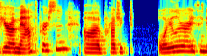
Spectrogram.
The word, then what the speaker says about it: Euler: If you're a math person, Project Euler, I think it's pronounced, is a very great way to transfer from generic math concepts into programming problems.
